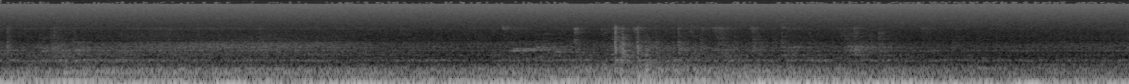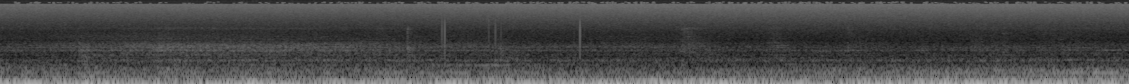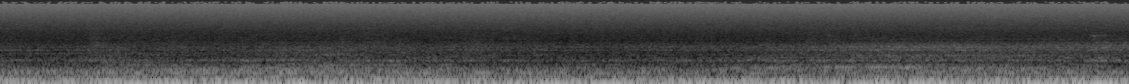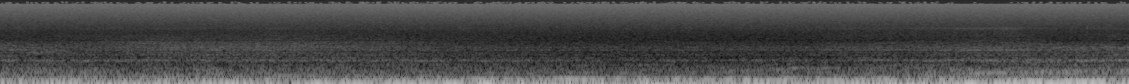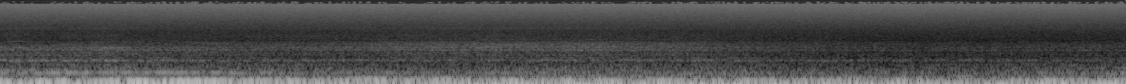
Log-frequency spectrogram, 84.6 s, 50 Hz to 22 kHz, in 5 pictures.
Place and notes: Kaunas, Lithuania, abandoned autodrom
Abandoned autodrom. This was very popular in soviet times: you could drive small electrical cars on a special place. For the recording I placed magnetic geophone on some kind of metallic mesh that at the roof. The purpose of the mesh was to give electrical phase to the small cars.
Kauno apskritis, Lietuva, 19 August 2021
